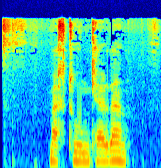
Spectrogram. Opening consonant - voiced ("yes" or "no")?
yes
